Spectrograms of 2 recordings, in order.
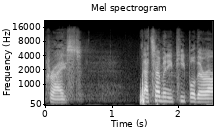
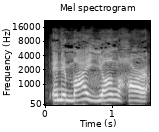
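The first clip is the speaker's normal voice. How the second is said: ordinary talk, nothing marked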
